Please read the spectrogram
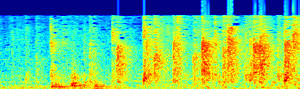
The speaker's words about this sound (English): I go on applauding. You know? I hate when people go up and say, please don't applaud, because it sort of seems like a bit prim, but I just don't want you to feel obligated to applaud. I love applause.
